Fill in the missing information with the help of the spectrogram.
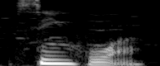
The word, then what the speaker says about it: Xinhua: U tom odeljku navedeno je da se X iz kineskog pinjina ispred slogovnog I izgovara kao S. Osim za prezime kineskog predsjednika Xi-a, to važi, na primjer, i za ime kineske novinske agencije Xinhua.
